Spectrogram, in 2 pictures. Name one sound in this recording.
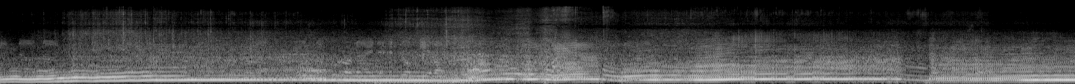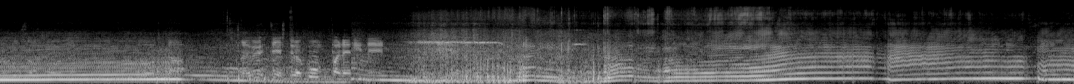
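A rally car engine revs hard and roars past, rising and falling in pitch as the gears change.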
